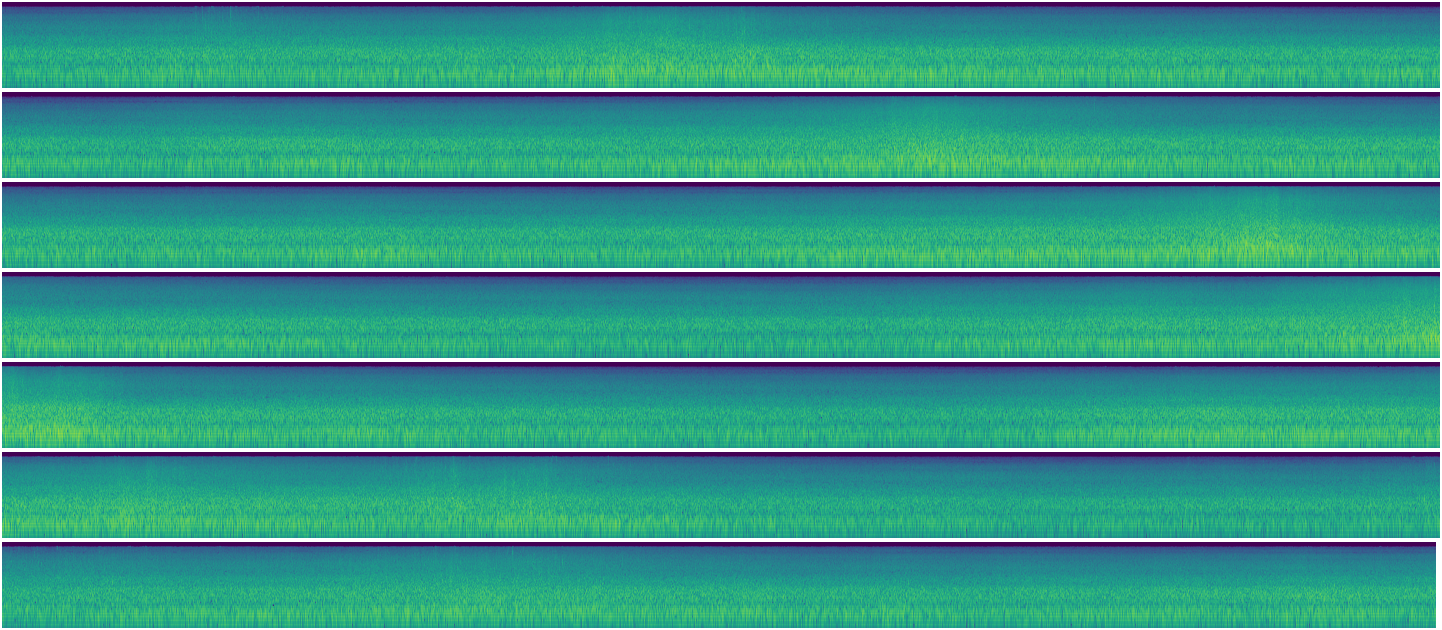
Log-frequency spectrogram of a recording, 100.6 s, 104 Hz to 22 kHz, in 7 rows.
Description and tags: Waves splashing, unequalized. Recorded near Vilareal de Santo Antonio, Algarve, Portugal. Primo EM172 capsules inside widscreens, FEL Microphone Amplifier BMA2, PCM-M10 recorder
